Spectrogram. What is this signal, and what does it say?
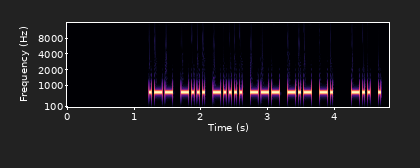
Morse code, heard as a keyed tone, about 30 wpm, 700 Hz. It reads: WB6OKN DE
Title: USA Callsign DE Callsign 30wpm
